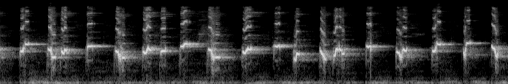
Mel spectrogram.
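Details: Sooty-headed bulbul female calling to a male, giving rapid harsh chirps that slur downward, roughly three to four notes each second, with a faint low background hum.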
